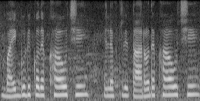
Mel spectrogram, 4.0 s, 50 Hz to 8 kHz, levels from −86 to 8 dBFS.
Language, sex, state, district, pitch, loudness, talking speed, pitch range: Odia, female, Odisha, Khordha, 235 Hz, -14 LUFS, 90 wpm, 210-240 Hz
